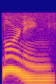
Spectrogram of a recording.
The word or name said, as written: mourning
